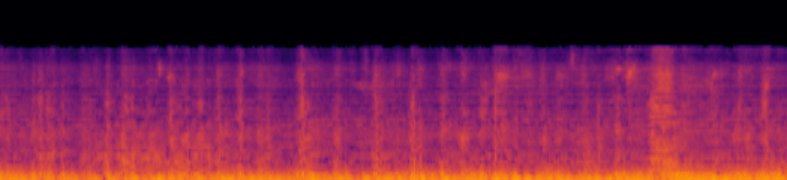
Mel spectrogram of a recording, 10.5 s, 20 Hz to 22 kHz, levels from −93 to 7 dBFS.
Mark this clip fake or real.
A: fake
